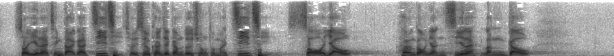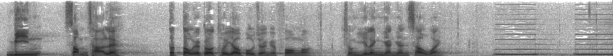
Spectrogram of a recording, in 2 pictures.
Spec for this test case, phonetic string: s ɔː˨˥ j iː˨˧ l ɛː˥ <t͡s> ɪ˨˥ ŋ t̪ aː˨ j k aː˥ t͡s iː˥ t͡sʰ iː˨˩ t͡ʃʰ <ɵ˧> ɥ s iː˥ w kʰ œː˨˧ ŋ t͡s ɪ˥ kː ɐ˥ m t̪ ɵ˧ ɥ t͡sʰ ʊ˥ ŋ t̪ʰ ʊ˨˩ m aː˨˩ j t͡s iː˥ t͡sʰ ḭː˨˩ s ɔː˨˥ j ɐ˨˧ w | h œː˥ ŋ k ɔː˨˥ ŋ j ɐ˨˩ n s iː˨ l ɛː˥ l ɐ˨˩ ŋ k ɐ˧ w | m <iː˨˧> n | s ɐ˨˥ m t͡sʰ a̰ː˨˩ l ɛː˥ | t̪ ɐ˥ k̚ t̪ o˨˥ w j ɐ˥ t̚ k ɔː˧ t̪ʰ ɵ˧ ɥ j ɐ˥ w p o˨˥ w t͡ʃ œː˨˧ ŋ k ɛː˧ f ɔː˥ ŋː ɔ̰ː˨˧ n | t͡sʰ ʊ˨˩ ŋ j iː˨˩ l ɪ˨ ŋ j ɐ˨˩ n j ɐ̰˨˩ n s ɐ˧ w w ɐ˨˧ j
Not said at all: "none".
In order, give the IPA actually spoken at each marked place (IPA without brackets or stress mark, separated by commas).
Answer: t͡sʰ, ɵ˨˥, iː˨˧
